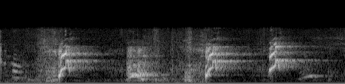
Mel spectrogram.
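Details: Three-week-old Collie puppies at play give four short yelping whimpers, each a quick rising, harmonic squeal, spaced roughly every half to one second.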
